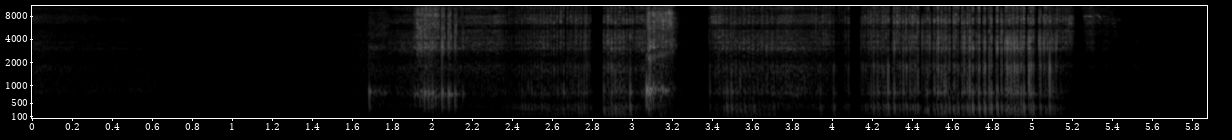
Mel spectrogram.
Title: Rusto, the Little Fox (1989-1992): Border Collie Sleeping and Snoring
